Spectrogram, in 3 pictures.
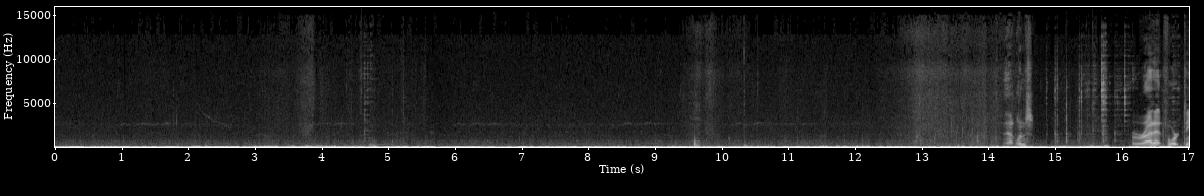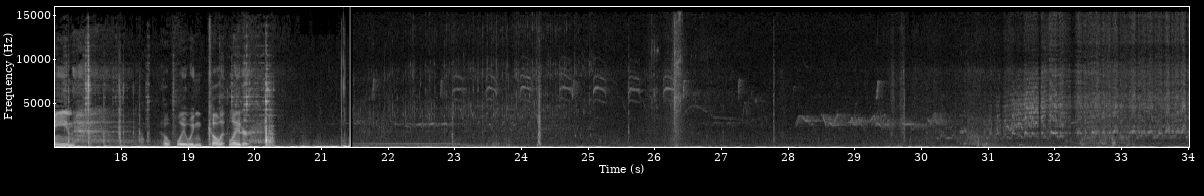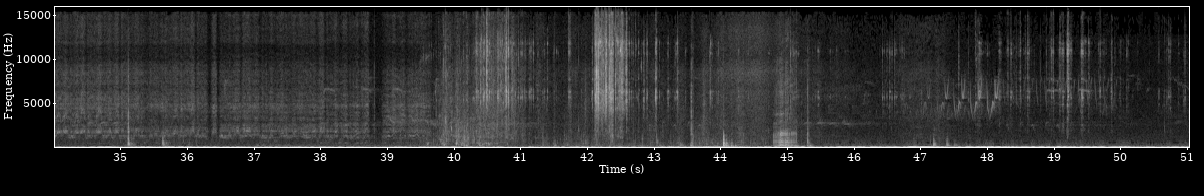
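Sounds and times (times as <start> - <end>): small birds chirping: 21.5 - 41.5, 42.6 - 44.1, 44.8 - 51.0
fish splashing: 31.8 - 41.2.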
